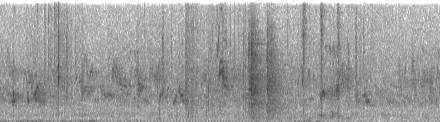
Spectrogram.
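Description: Birds chirping, with many short high calls scattered throughout. Low rumbling buffets on the microphone in the first second and again about four seconds in.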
